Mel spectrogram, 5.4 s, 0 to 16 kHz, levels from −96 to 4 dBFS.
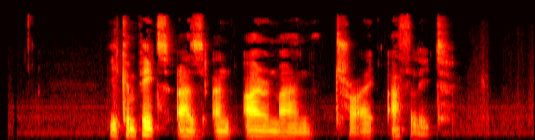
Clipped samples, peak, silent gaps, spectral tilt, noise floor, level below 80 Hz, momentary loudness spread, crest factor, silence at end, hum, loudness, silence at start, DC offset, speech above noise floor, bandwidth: under 0.1%; -4 dBFS; none; -4 dB/octave; -67 dBFS; -64 dBFS; 14 LU; 26 dB; 0.85 s; none; -27 LUFS; 1.1 s; under 0.1%; 40 dB; 11.5 kHz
